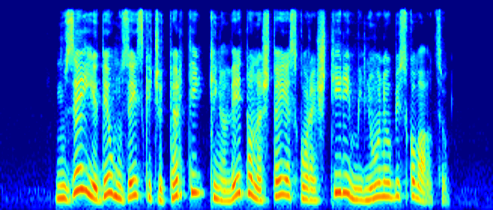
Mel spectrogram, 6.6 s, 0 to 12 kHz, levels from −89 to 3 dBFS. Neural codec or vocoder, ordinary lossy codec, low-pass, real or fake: autoencoder, 22.05 kHz, a latent of 192 numbers a frame, VITS, trained on one speaker; none; 9.9 kHz; fake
